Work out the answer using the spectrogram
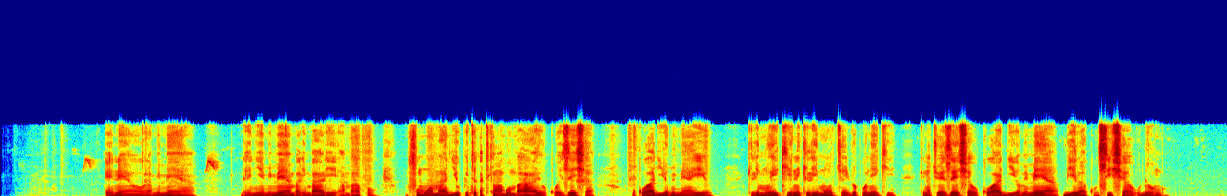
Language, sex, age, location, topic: Swahili, male, 25-35, Dar es Salaam, agriculture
